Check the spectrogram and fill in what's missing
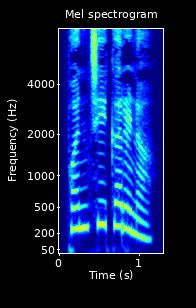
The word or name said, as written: ಪಂಚಕರ್ಣ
